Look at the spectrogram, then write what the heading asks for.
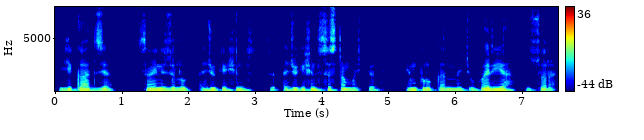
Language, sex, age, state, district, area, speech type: Kashmiri, male, 18-30, Jammu and Kashmir, Kupwara, rural, spontaneous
